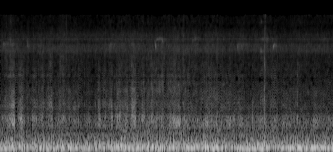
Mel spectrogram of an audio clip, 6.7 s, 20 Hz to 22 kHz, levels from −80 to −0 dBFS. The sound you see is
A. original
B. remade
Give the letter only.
B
